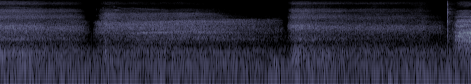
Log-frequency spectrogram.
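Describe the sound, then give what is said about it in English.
Ujjayi breathing drawn in and out through the nose with the breath constricted in the throat: long, soft, airy hisses separated by brief pauses, two full breaths and the start of a third, faint and alone. “Ujjayi is breathing in through the nose, breathing out through the nose, but when the breath passes through the throat, it's kind of making that same sound.”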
